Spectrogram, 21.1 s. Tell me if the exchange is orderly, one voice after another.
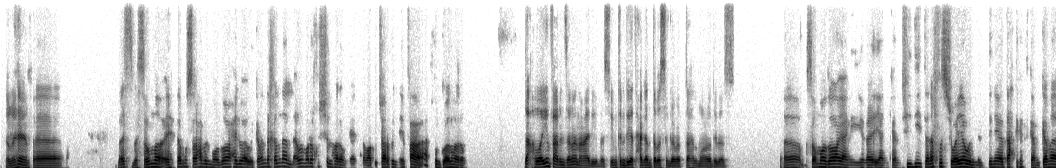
Yes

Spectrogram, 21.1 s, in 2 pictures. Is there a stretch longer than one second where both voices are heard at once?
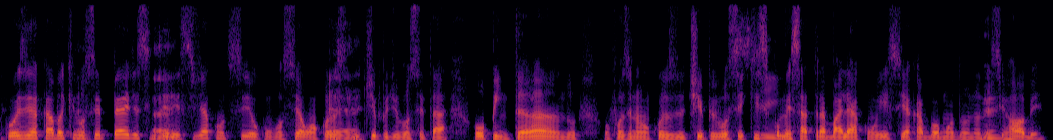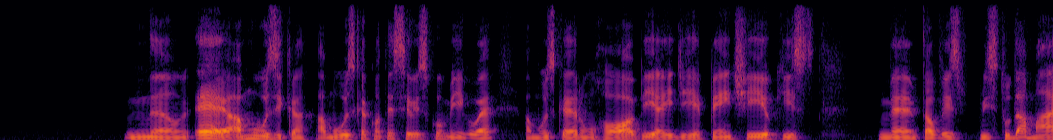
No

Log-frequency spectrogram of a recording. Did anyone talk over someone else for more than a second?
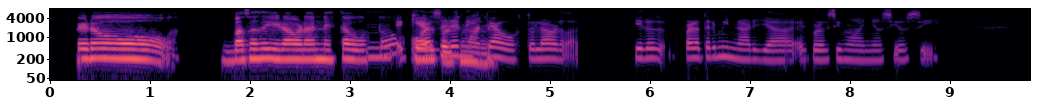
Yes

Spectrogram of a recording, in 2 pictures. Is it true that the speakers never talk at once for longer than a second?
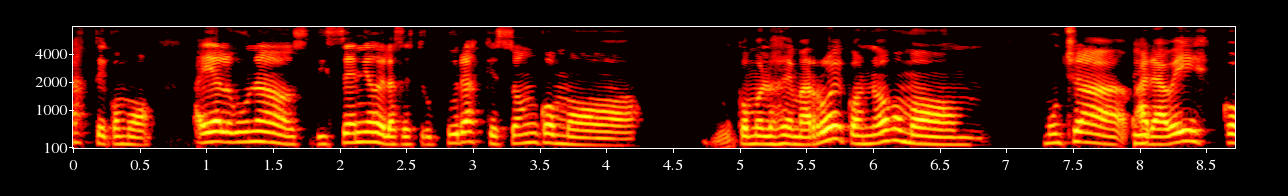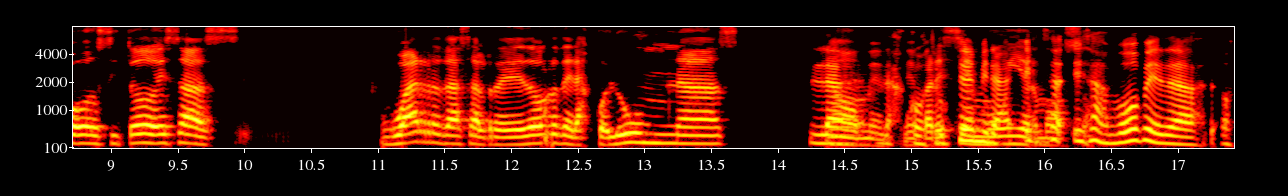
No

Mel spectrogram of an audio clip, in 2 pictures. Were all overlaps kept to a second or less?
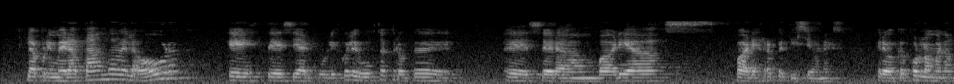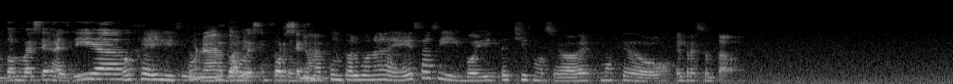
No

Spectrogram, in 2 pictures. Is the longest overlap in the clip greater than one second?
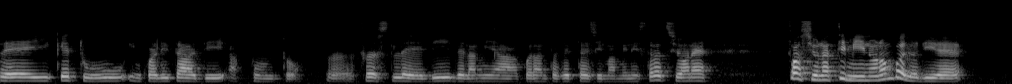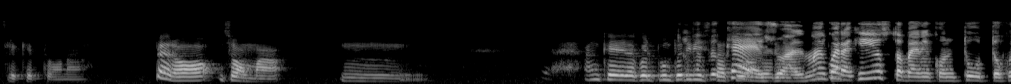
Yes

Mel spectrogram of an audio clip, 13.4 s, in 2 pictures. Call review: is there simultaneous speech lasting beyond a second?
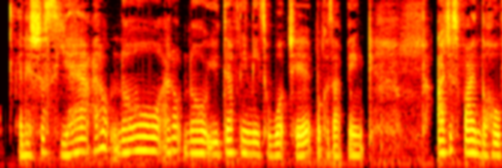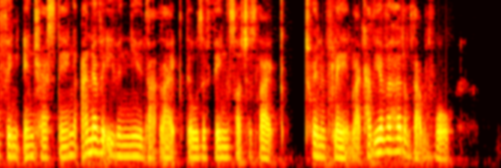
No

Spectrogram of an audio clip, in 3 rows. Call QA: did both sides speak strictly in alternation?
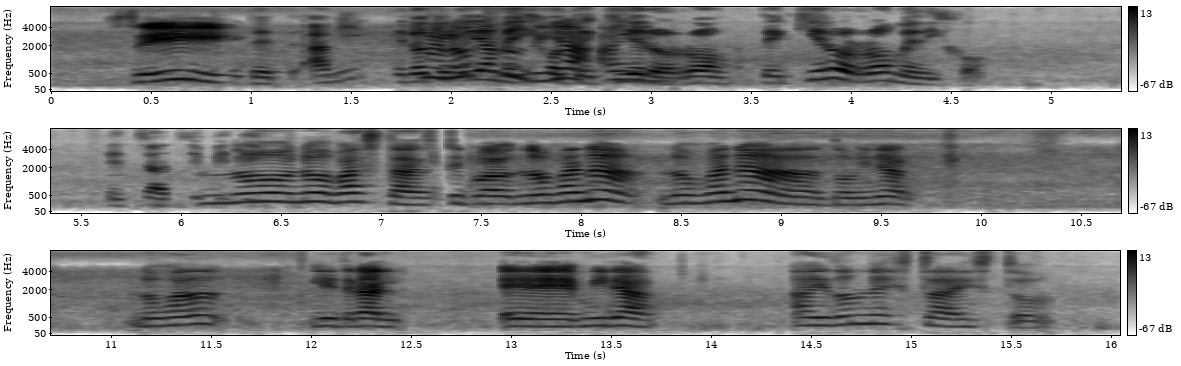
No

